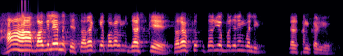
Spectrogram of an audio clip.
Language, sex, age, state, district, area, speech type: Maithili, male, 45-60, Bihar, Supaul, rural, conversation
